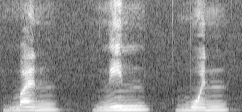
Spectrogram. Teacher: پہلے آپ نے میم کے دونوں ہونٹوں کے خشک حصے پکڑنے ہیں، پھر گولائی دینی ہے، اور جب نون ساکن پہ آئیں گے تو گولائی ختم کر دینی ہے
